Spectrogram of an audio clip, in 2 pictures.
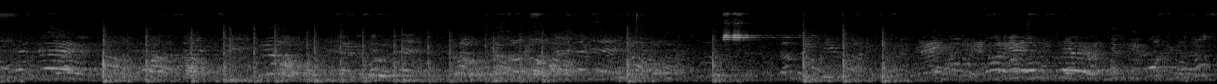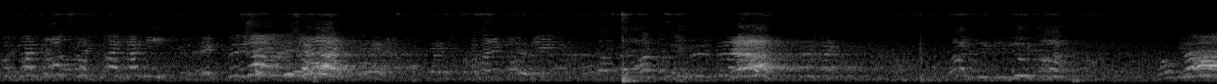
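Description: Men shout and call to each other at a distance during a football match outdoors.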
